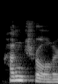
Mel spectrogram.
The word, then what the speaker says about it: comptroller: we have um dag's comptroller controller it's pronounced controller even though it's pronounced comptroller anyway um kurt uduguro or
